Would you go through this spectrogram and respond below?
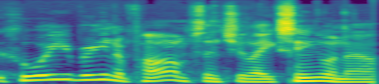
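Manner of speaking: normal talking voice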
